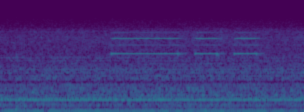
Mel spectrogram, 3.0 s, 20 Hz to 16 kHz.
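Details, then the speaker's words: Late-'90s Cisco PIX 520 firewall (Intel board, Pentium II, 128 MB RAM) at power-on. Over steady fan hum comes one long beep then two short: a POST beep code signalling a fault. It then seeks the floppy and loops, likely a floppy problem. "bunch of unhappy beeps few moments later I can hear it trying to hit the floppy another beep"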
